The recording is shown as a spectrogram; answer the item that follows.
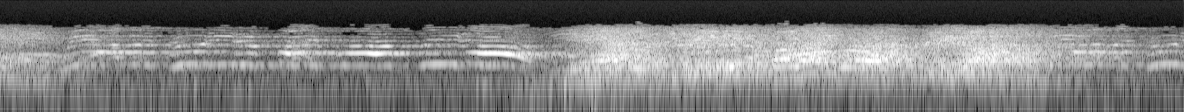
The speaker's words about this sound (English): The night started with a large crowd gathering in front of Northrop Auditorium. Over the course of about a half hour, numerous students spoke in front of the crowd.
